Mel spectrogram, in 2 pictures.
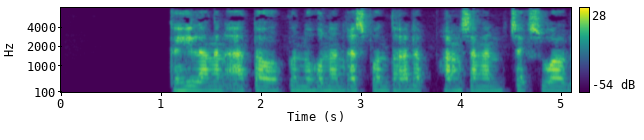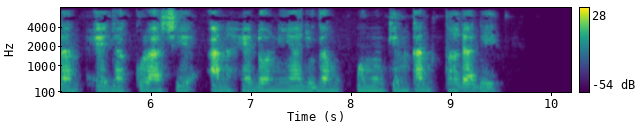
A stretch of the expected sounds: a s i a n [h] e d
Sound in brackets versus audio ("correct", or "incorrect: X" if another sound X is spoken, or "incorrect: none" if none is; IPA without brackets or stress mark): correct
